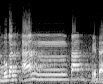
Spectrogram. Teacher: Anta nun mati bertemu ta itu ikhfa ya. Ikhfa remang-remang bukan dibaca izhar.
